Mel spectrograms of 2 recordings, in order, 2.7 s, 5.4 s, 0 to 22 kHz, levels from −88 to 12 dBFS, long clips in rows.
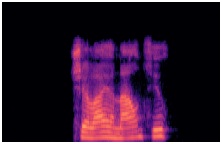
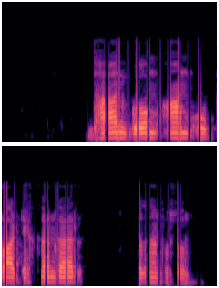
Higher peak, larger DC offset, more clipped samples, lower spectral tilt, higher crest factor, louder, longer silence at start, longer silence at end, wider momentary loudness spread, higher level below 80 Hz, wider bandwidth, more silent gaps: about the same, -4 dBFS vs -2 dBFS; neither; neither; second, -6 dB/octave vs -7.5 dB/octave; about the same, 16 dB vs 20 dB; about the same, -17 LUFS vs -19 LUFS; second, 0.9 s vs 1.1 s; first, 0.7 s vs 0.35 s; second, 7 LU vs 13 LU; second, -62 dBFS vs -52 dBFS; about the same, 7.8 kHz vs 7.6 kHz; second, none vs 3.99-4.03 s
